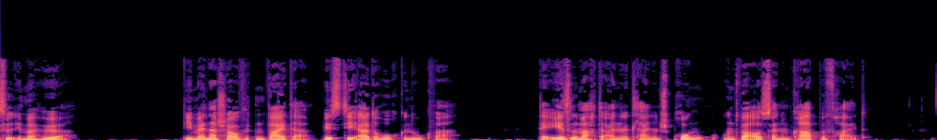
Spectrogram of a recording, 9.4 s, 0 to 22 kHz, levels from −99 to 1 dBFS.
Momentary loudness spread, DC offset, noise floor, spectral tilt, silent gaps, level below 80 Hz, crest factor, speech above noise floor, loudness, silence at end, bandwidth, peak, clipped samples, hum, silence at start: 9 LU; under 0.1%; -64 dBFS; -7 dB/octave; none; -42 dBFS; 18 dB; 44 dB; -21 LUFS; 0.8 s; 13 kHz; -4 dBFS; under 0.1%; none; 0 s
